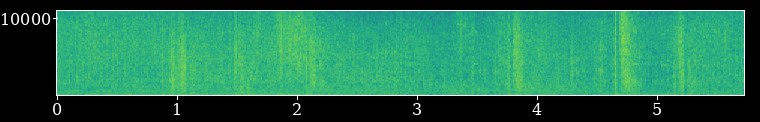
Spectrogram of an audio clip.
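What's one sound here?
A tank cannon fires with sharp booms.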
